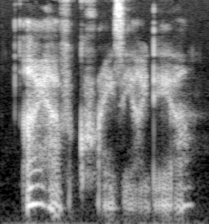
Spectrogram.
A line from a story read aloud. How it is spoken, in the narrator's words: he murmured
